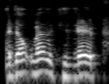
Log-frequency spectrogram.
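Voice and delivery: bad Scottish accent; hammy Scottish accent. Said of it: "that was a terrible Scottish accent".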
